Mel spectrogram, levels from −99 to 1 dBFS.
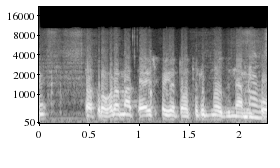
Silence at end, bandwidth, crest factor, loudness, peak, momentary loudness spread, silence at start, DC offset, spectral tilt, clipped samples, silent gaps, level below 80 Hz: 0 s; 10 kHz; 8 dB; -8 LUFS; 0 dBFS; 7 LU; 0 s; under 0.1%; -6 dB/octave; 0.1%; none; -40 dBFS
